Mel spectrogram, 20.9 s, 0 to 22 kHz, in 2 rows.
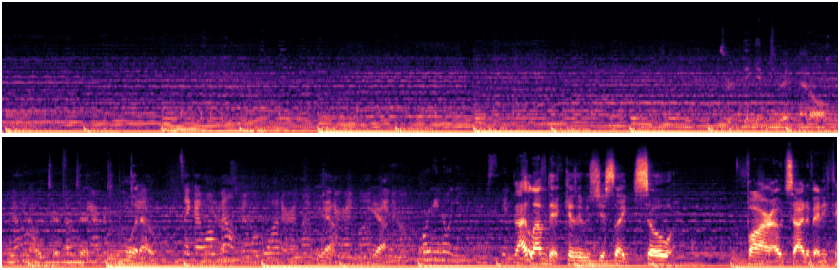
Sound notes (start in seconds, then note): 0.2 mellow music; 9.0 distant background conversation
